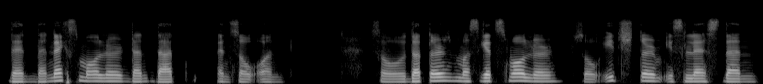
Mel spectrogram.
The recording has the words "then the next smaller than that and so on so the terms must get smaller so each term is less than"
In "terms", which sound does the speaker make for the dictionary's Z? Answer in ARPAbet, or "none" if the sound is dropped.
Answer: none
